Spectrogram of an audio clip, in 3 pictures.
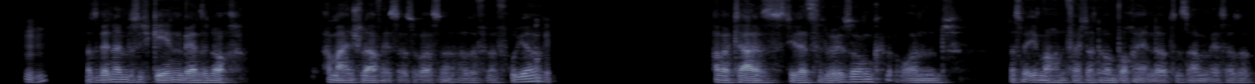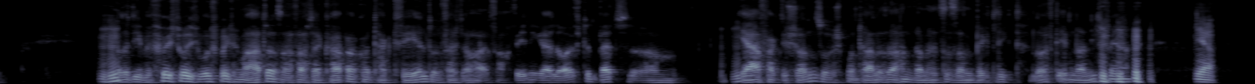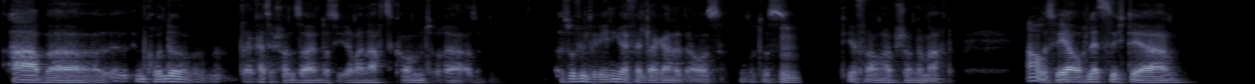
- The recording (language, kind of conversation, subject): German, advice, Wie beeinträchtigt Schnarchen von dir oder deinem Partner deinen Schlaf?
- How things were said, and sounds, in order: chuckle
